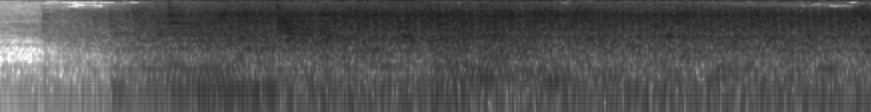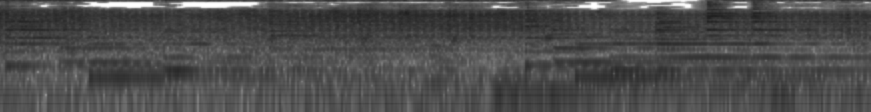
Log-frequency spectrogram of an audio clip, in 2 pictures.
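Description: Live Andean folk band music fading in from silence about half a second in: strummed guitars with held melody notes over a dense, steady wash of sound.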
